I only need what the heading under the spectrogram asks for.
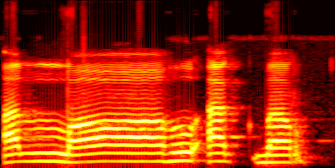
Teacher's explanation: اللہ کو کھینچیں گے کیونکہ لام کے اوپر کھڑا ہے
